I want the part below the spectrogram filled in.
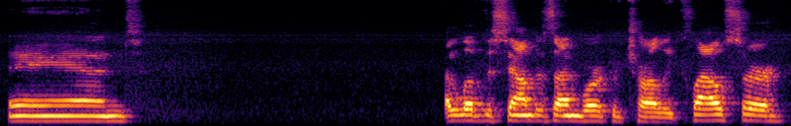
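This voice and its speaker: This musician, a Southern California man in his thirties, rambles through a casual livestream, answering viewer questions candidly and plainly with plenty of fillers. His medium-pitched voice barely moves in pitch, and his pace is slow. The poor-quality sound is picked up by a laptop or webcam mic on a desk in his living room.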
